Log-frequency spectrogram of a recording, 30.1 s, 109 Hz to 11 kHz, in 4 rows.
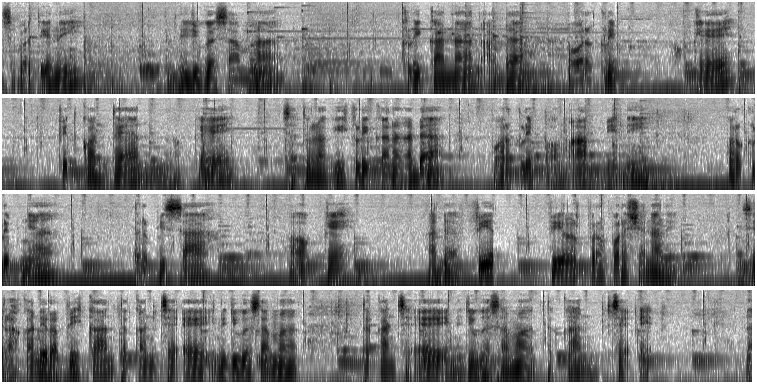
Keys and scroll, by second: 12.9 ctrl+z, 23.7-24.1 typing, 26.1-26.4 typing, 28.8-29.2 typing.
